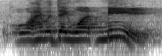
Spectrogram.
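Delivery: put-on high, slow child's question; drawn-out, high-pitched bewilderment; puzzled child. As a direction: ask as a baffled little kid wiping away tears. Sobbing child asks in disbelief.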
